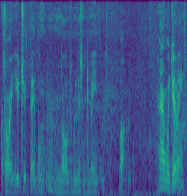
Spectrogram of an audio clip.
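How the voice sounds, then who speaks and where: A man's voice: a bass voice, animated, fast talker, vocal fry, a little mellow, slight background noise. A man hosting a car-repair video, chatting and joking as he works in a workshop. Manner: chatty, jokey, thinking aloud. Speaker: channel host. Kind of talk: casual workshop chat. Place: garage workshop.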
